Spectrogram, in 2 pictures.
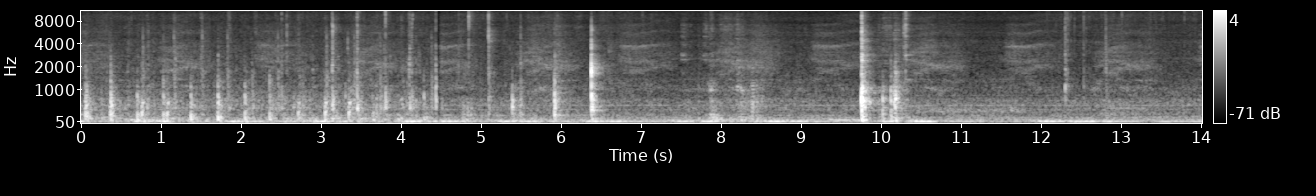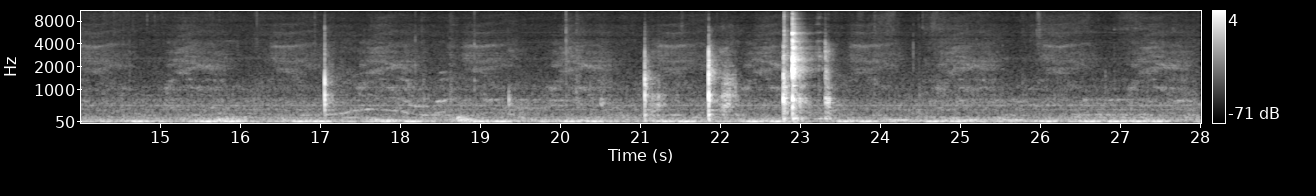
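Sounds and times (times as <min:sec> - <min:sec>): utensil tapping in mixing bowl: 0:00.0 - 0:06.9, 0:09.8 - 0:10.4, 0:21.1 - 0:22.2.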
